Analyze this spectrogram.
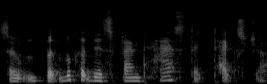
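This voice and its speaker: Her voice sits very deep and low. The woman's delivery is fairly slow. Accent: slight English. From UK. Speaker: craft demonstrator. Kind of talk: live craft tutorial. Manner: hesitant, many fillers.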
